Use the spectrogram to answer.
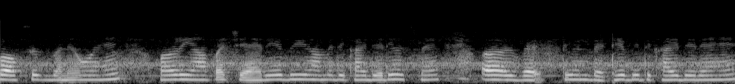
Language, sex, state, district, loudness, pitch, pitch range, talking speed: Hindi, female, Chhattisgarh, Raigarh, -19 LUFS, 215 Hz, 205-220 Hz, 190 wpm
